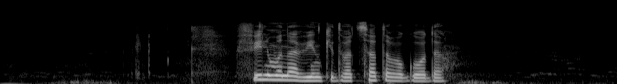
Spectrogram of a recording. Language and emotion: Russian, neutral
